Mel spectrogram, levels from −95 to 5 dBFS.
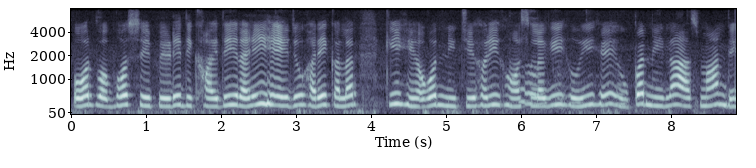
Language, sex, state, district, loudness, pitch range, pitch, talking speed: Hindi, female, Delhi, New Delhi, -16 LUFS, 235-270 Hz, 250 Hz, 155 wpm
